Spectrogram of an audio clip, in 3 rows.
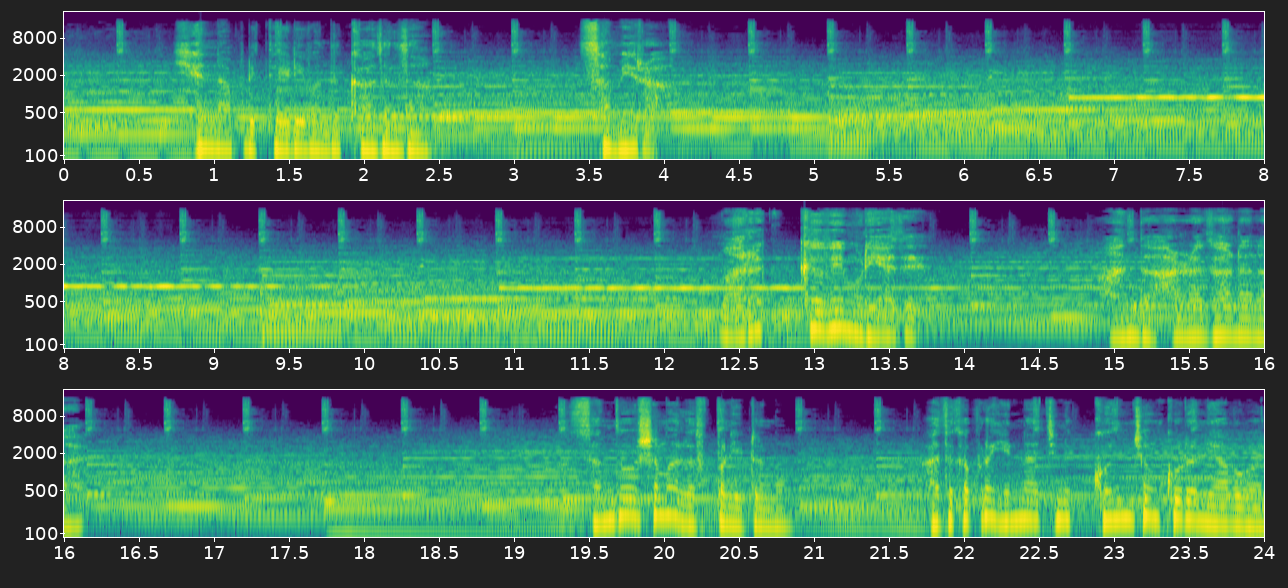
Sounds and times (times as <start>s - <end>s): Music: 0.0s - 24.0s
Speech: 0.8s - 2.5s, 3.5s - 4.1s, 19.4s - 20.9s, 21.8s - 24.0s.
